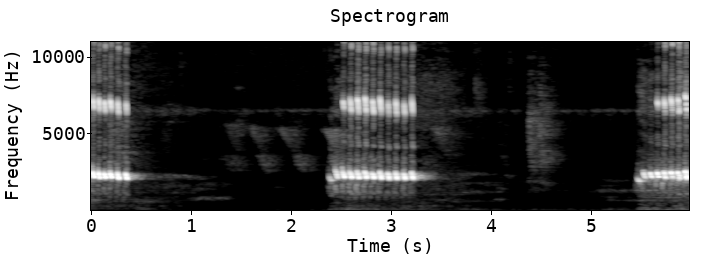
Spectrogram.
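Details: Female Sooty-headed bulbul calling to a male: short buzzy, rapidly pulsed bursts about half a second long, repeated roughly every two and a half seconds with quiet gaps and faint soft notes between.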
